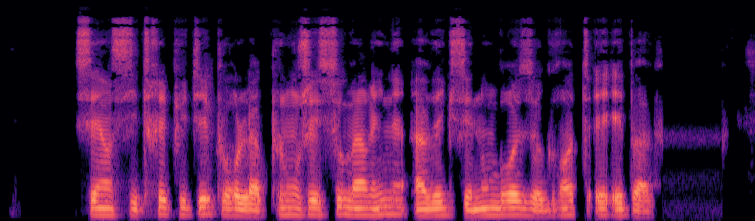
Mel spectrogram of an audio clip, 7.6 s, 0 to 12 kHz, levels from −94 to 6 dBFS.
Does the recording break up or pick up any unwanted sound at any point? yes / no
no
